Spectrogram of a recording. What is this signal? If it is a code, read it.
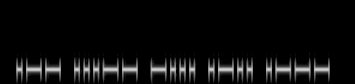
Morse code, heard as a keyed tone, about 25 wpm, 700 Hz. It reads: W3BLJ
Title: USA Call Signs - 5 Characters - 2x Character Spacing - 25wpm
